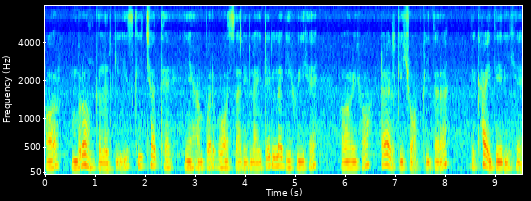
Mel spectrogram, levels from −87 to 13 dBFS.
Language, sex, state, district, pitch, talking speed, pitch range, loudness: Hindi, male, Himachal Pradesh, Shimla, 120 Hz, 170 wpm, 115-155 Hz, -19 LUFS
